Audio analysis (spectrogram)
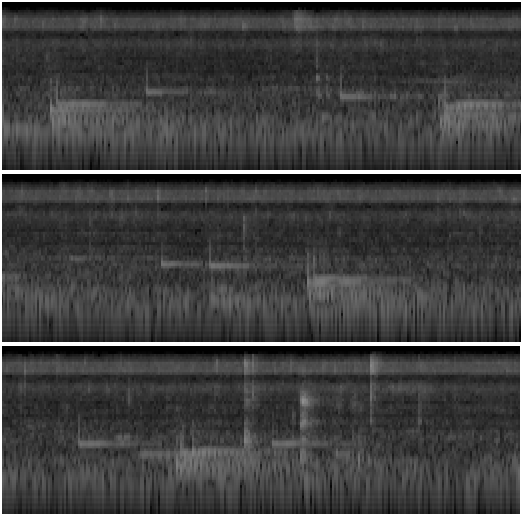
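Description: Diced onions and slit green chillies frying in a pan, a steady crackling sizzle with repeated scraping stirs at regular intervals, close and moderately loud, no talk.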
